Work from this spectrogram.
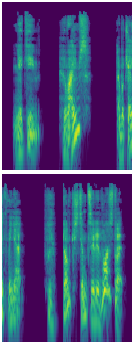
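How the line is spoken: Miserable babbling. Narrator (Russian): пролепетал несчастный Ди

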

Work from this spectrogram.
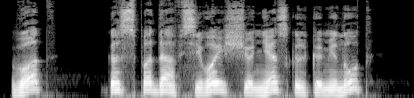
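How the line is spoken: Loud, almost cheerful. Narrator (Russian): громким, почти веселым голосом сказал он

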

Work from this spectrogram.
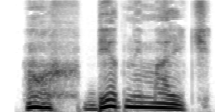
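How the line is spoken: Sighing. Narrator (Russian): вздохнула Кора

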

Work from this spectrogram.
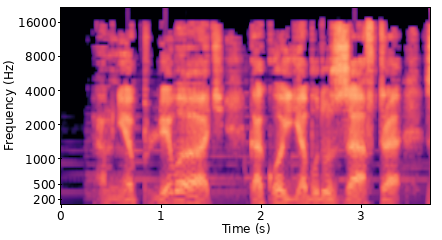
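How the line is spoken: Growling. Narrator (Russian): зарычал Удалов

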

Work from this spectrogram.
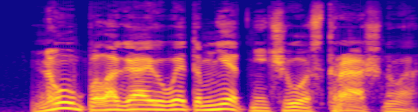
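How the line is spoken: Grumbling mutter. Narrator (Russian): пробурчал он наконец

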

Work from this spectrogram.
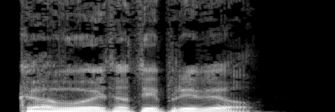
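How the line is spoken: Angry bark. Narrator (Russian): он рявкнул на Моргана

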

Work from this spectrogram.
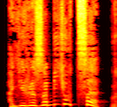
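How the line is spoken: Shrill shriek. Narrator (Russian): взвизгнула Гермиона

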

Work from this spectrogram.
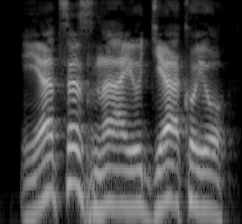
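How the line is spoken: Grumbled. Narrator (Ukrainian): буркнув Гаррі

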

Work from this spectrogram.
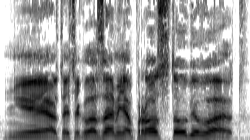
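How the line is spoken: Laughing, pleased. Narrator (Russian): Человек хохотнул, видимо, в ответ на нечто приятное

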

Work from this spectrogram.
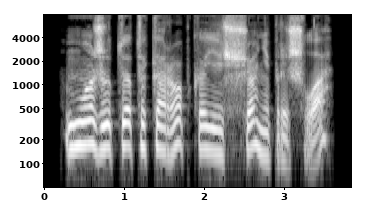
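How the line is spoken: Uncertain muttering. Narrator (Russian): неуверенно пробормотал мистер Гонт

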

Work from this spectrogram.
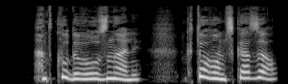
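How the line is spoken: Rising voice into plaintive sobs. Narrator (Russian): Ее голос, повысившись, перешел в жалобные всхлипывания

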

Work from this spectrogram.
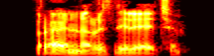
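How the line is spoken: Unexpectedly dry, after pause. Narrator (Russian): сказал Тодин после паузы, неожиданно сухо

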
